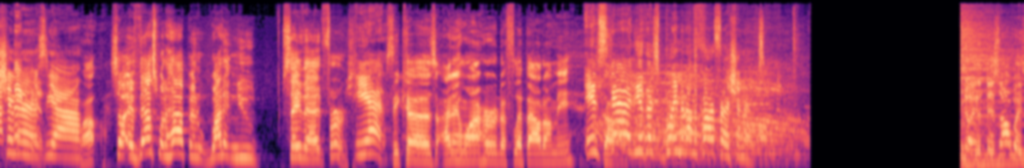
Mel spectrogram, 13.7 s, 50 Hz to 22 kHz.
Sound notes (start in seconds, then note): 7.8 audience exclaims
